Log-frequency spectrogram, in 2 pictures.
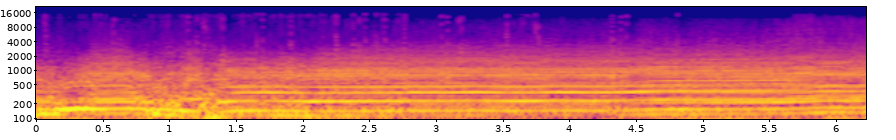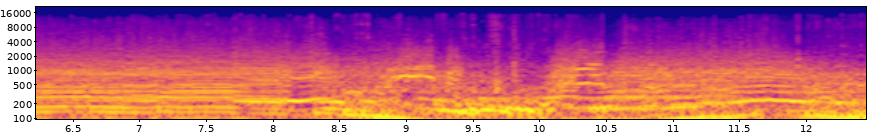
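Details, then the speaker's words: Subaru WRX-based drift car on new 750cc injectors, new map, TGV delete and new oil pump, first track day, fuel at 3/4, wet track: engine note drops out and stutters while held high through the slide; intermittent fuel cut under load, cause not found. "now fuel level was down a bit 3/4 and there was an awful lot of water on the track but we got this really weird fuel cut listen to this"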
